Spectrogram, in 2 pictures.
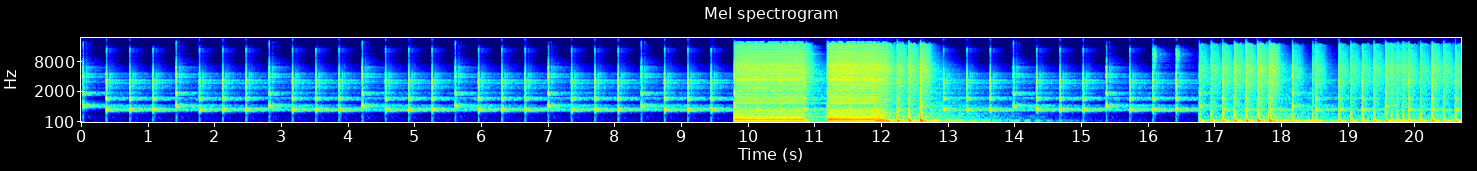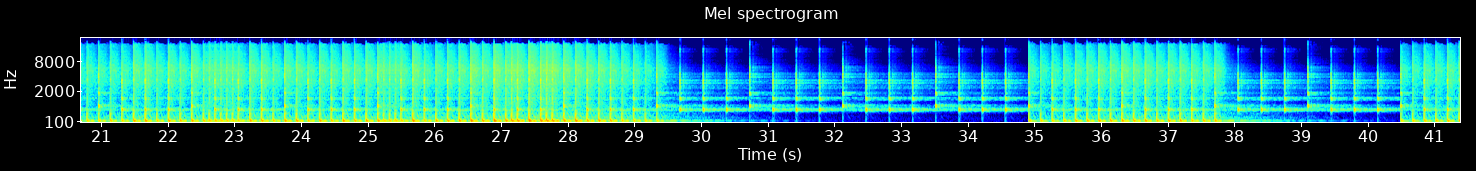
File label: Snare Drum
